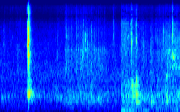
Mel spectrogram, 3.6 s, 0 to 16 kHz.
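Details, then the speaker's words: Ford F100 with Crown Vic engine and harness swap, first start attempt: two sharp single clicks a few seconds apart, no cranking, no fuel pump hum; relay or solenoid clicking while engine stays dead, cause unknown. "nothing absolutely nothing I hear something though when I turn that off something"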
